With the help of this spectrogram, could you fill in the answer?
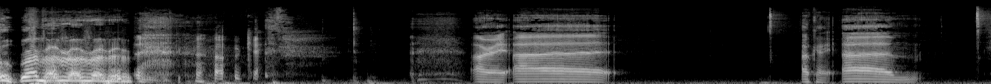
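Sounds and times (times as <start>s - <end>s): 
person imitating ape noises: 0.0s - 1.4s
speech: 0.0s - 3.0s, 4.7s - 6.2s, 8.0s - 9.3s.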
